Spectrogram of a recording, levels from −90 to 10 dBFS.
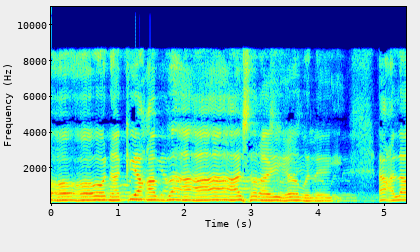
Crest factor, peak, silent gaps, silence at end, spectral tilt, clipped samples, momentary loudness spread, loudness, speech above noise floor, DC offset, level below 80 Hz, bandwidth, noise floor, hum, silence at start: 14 dB; 0 dBFS; none; 0 s; -5 dB/octave; under 0.1%; 11 LU; -14 LUFS; 20 dB; under 0.1%; -52 dBFS; 9.2 kHz; -34 dBFS; none; 0 s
